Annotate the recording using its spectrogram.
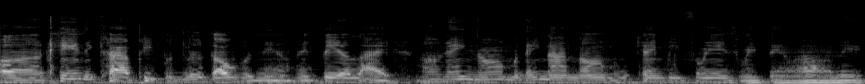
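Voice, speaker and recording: A man with a Texan accent speaks in a fairly low, somewhat breathy voice with a dark, mellow tone. He leaves hardly any pauses, and audible room echo is present. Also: ordinary pitch variation, fairly slow pace. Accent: Texas country. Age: 20s. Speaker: podcast guest, college student. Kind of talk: casual chat.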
